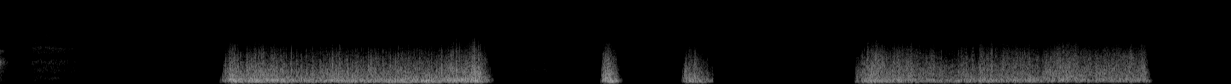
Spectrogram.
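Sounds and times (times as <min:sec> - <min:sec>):
blowing into left ear: 0:02.2 - 0:04.9, 0:08.6 - 0:11.5.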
